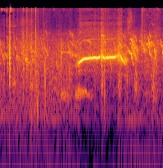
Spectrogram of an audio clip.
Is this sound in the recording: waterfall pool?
no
